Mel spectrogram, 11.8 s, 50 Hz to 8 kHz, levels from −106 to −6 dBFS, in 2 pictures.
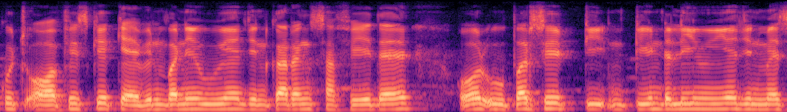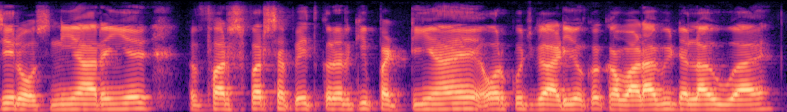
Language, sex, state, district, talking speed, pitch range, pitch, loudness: Hindi, male, Chhattisgarh, Balrampur, 210 wpm, 130-145 Hz, 135 Hz, -20 LUFS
